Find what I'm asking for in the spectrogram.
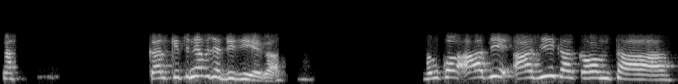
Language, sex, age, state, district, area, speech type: Urdu, female, 45-60, Bihar, Khagaria, rural, conversation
